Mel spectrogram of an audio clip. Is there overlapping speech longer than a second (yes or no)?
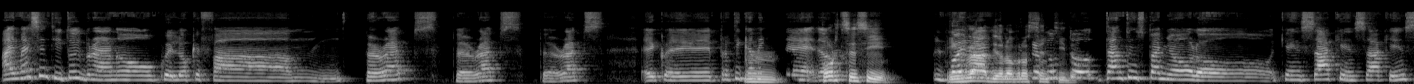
yes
